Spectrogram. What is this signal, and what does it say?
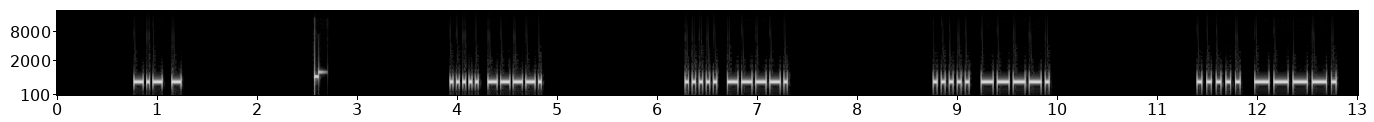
Morse code, heard as a keyed tone, about 34 wpm, 700 Hz. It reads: KT 59 59 59 59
